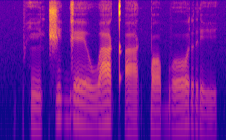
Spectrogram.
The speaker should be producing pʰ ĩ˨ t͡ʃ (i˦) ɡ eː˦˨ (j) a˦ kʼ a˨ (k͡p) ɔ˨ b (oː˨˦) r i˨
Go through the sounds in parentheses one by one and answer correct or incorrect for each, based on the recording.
correct, incorrect, correct, correct

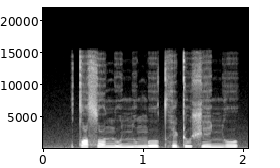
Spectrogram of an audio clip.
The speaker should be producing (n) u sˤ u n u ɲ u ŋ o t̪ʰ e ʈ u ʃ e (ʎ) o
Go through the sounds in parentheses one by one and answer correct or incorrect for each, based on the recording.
incorrect, incorrect

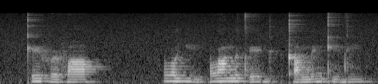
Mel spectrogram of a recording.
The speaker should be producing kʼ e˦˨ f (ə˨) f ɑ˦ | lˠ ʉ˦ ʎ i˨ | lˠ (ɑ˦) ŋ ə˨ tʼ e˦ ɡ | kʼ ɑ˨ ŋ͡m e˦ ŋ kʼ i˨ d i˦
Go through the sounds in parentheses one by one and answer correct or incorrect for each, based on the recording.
incorrect, correct

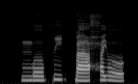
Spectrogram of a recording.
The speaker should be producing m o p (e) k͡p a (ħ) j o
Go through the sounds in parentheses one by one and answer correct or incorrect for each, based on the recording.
incorrect, correct

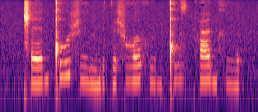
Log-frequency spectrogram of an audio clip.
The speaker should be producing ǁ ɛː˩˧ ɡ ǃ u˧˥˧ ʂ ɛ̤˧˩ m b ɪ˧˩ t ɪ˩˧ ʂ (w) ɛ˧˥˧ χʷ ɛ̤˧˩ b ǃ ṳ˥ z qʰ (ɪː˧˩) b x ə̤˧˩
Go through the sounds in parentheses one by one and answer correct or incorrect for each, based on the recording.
incorrect, incorrect

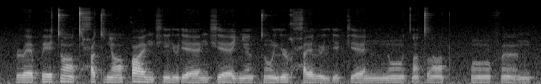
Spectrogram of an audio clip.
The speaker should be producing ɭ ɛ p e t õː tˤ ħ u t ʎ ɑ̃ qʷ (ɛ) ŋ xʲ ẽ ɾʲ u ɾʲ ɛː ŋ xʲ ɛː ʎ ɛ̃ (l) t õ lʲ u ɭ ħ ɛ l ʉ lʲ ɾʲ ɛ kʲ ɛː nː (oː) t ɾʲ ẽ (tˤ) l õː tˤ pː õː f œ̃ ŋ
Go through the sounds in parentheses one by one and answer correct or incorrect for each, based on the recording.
incorrect, correct, incorrect, correct

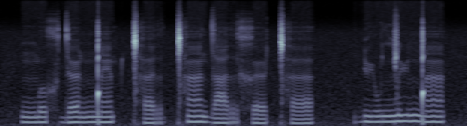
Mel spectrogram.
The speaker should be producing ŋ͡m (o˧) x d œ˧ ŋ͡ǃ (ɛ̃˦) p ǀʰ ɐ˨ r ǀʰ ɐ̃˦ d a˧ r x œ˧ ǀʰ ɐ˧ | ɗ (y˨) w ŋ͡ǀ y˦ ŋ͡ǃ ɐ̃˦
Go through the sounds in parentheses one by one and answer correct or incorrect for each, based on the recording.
correct, incorrect, incorrect

